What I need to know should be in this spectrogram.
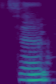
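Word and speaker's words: צדקה: So I'm supposed to go tzedakah. That's right. Tzedakah. Berit. Shema. Kedusha. Okay, and as you notice in Hebrew, a lot of the words are pronounced emphasis on the last syllable.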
